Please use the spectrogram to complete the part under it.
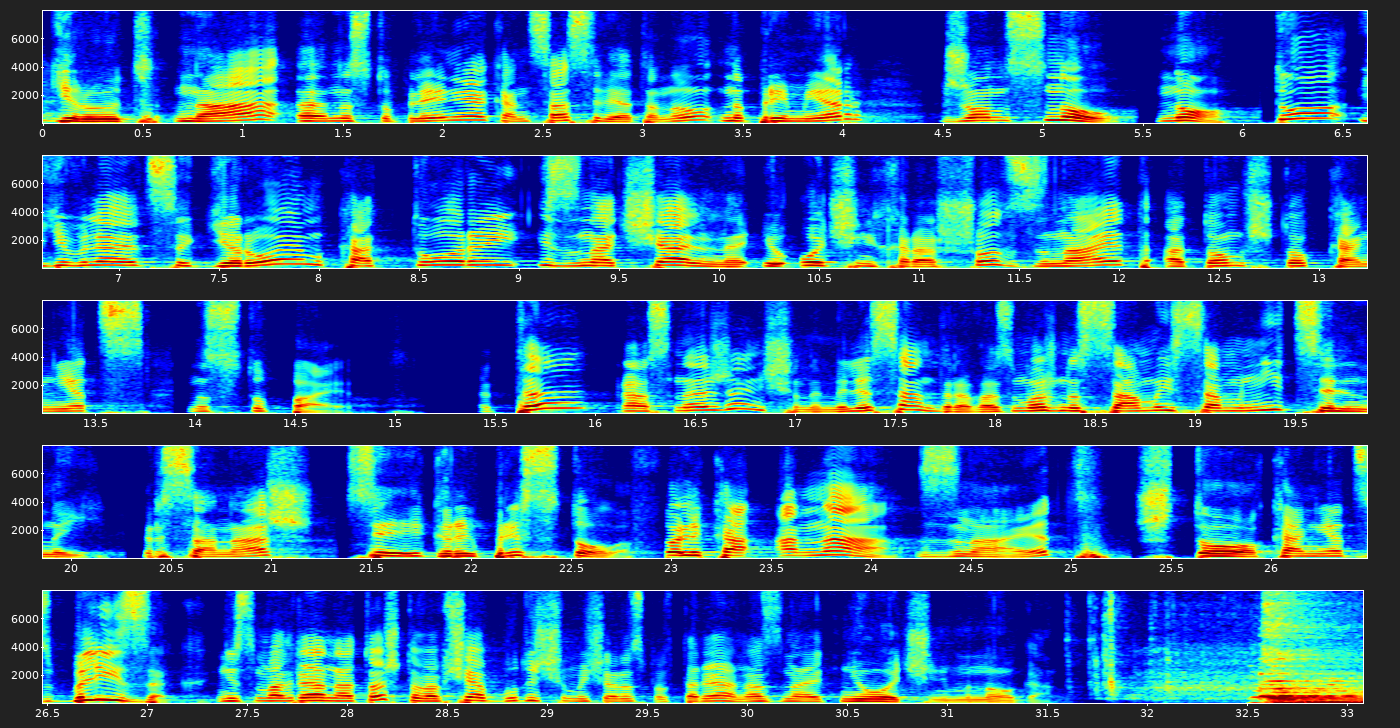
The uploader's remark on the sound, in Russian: Запись доклада с первой в Москве научно-популярной конференции по «Игре престолов» при поддержке благотворительного фонда «Предание» и агентства исторических проектов «Ратоборцы».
